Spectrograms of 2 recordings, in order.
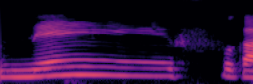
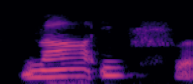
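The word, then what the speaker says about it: naïf: 남성 형으로 나라고 하는데요 이이 여기 트마 들어가면 우리 발음 어 단독으로 해 주세요라는 뜻이죠 그래서 네프가 아니라 나이프 이렇게 되는 거죠 이거를 여성형으로 바꿔 주면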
